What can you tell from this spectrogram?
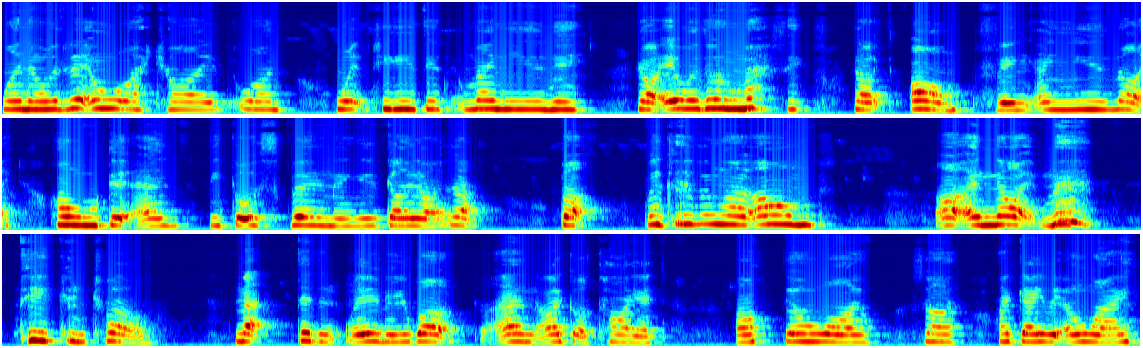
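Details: Female with cerebral palsy talking while feeding herself with a Neater Eater feeding aid; no speech disorder is named: dysarthric speech (cerebral palsy).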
